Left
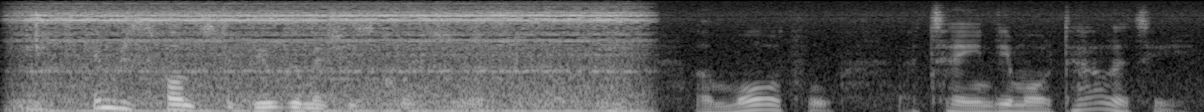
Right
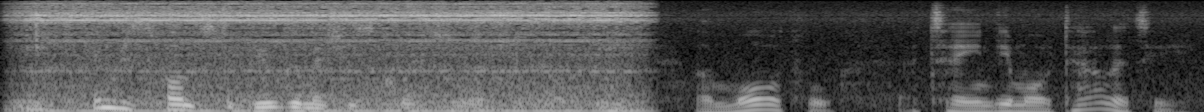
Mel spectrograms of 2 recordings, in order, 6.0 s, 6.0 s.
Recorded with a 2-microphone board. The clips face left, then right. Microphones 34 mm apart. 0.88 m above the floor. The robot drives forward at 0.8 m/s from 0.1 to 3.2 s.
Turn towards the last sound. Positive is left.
turn(degrees=15)  # may be behind; listen again after turning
